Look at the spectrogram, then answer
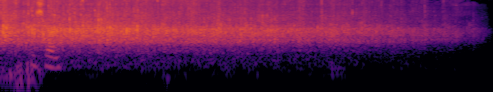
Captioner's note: applause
